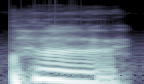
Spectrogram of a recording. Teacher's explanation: In RP, we generally don't pronounce the R sound much.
